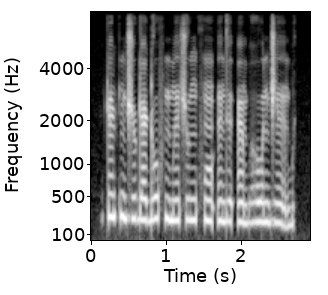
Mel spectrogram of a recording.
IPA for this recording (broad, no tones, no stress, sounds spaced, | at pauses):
ʈ ẽ ʈ n d͡ʒ ʉ ɖ æ ɖ o f m b ẽ ʃ ʉ ŋ f õ ʔ ẽ d̪ e ʔ æ̃ b ɦ o n d͡ʒ ẽ b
